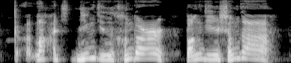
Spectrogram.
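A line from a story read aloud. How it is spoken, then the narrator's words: Shouting. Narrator (Chinese): 毛衣在喊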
